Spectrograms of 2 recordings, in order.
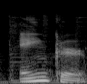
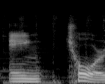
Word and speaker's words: anchor: boat word here anchor anchor anchor now it's spelled a n c h o r right but you don't pronounce the CH as you normally would right another one of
